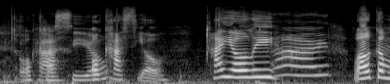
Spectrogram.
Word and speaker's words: Ocasio: Ocasio.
